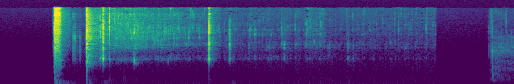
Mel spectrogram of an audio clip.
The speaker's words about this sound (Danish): Det var en kort lyd, men, øh, men alligevel kunne man fornemme øh, den her tilfredsstillelse, der er over lyden af en dåseøl, der bliver åbnet. Især hvis det er den første på dagen, og den er kold, og at den kan nydes i solen.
